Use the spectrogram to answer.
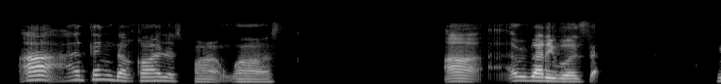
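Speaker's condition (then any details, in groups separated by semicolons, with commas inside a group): Cerebral palsy; present from birth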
